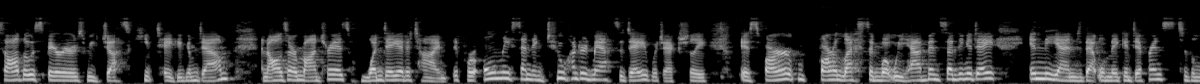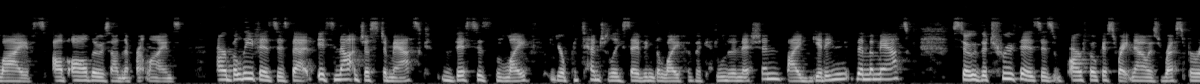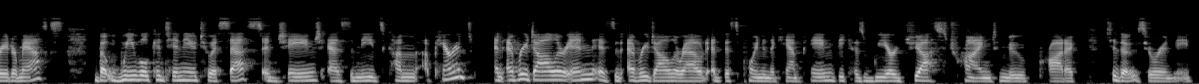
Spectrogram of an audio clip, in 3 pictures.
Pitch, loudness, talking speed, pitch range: 185 Hz, -19 LUFS, 235 wpm, 165-210 Hz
